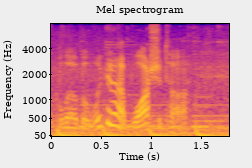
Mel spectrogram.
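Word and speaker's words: Ouachita: thought was cool was it is a it's pronounced washita and i i think there's like numbers and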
